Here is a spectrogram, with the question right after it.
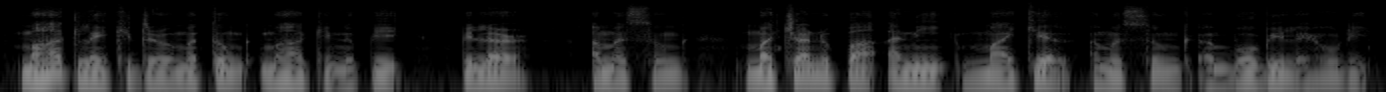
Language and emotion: Manipuri, neutral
